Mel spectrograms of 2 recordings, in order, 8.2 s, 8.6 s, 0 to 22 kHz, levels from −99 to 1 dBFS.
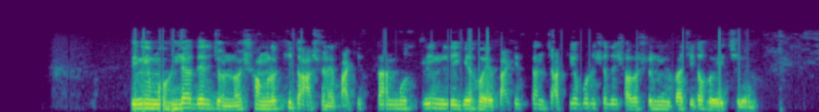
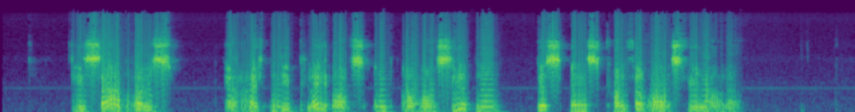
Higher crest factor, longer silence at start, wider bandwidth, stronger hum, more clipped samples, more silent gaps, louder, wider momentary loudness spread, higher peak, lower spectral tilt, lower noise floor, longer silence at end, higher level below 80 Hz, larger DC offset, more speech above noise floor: about the same, 16 dB vs 20 dB; first, 1.3 s vs 0.7 s; second, 7.4 kHz vs 14.5 kHz; neither; neither; neither; about the same, -17 LUFS vs -17 LUFS; second, 9 LU vs 13 LU; about the same, 0 dBFS vs 0 dBFS; first, -8 dB/octave vs -4.5 dB/octave; first, -68 dBFS vs -60 dBFS; second, 0.65 s vs 1.15 s; second, -46 dBFS vs -34 dBFS; neither; first, 51 dB vs 43 dB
